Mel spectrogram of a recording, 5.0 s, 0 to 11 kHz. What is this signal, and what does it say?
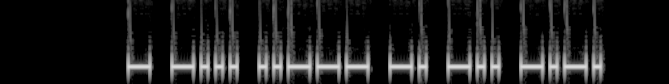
Morse code, heard as a keyed tone, about 22 wpm, 700 Hz. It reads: TB2NDC
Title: DXCC-100 Call Signs - 6 Characters - 22wpm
